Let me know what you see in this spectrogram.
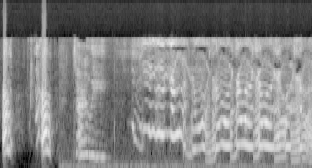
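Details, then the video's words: Funny dog sounds: a few short high yelps, then a run of quick whining yips with wavering pitch, repeated roughly every second over the last few seconds, with faint low background hum. "Funny dogs sound"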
